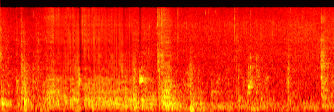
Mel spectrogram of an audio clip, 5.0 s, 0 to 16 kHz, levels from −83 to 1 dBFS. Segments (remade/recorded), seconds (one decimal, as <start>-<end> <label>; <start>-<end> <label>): 0.0-0.8 recorded; 0.8-2.0 remade; 2.0-5.0 recorded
